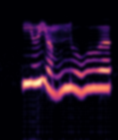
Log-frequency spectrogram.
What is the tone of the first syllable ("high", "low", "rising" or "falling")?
rising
